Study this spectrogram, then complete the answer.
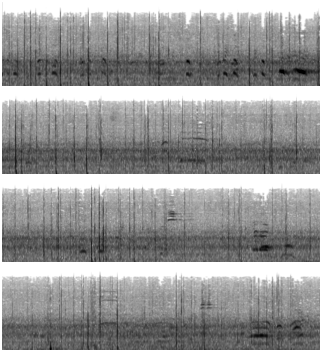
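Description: Young players call out faintly across an open field.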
